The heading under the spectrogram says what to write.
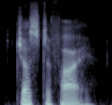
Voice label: "justify", English

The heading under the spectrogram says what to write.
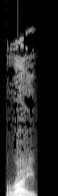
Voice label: "ripe", English spelling

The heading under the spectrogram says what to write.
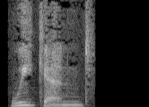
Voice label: "weekend", spelling

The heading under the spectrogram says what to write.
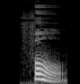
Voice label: "full", English voice, spelling

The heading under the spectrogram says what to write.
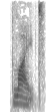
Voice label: "blight", spelling

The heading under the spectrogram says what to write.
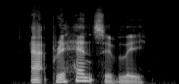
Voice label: "apprehensively", English

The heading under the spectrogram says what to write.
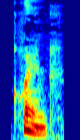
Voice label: "crank", voice spelling

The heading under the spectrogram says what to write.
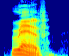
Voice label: "rev", English

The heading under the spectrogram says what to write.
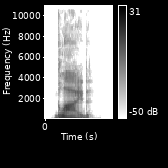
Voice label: "glide", voice

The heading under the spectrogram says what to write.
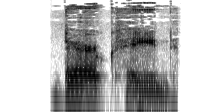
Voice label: "barricade", English

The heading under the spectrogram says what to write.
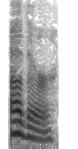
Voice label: "other", English voice

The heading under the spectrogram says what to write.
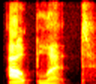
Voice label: "outlet", English voice

